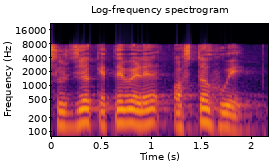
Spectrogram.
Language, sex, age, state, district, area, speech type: Odia, male, 30-45, Odisha, Ganjam, urban, read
